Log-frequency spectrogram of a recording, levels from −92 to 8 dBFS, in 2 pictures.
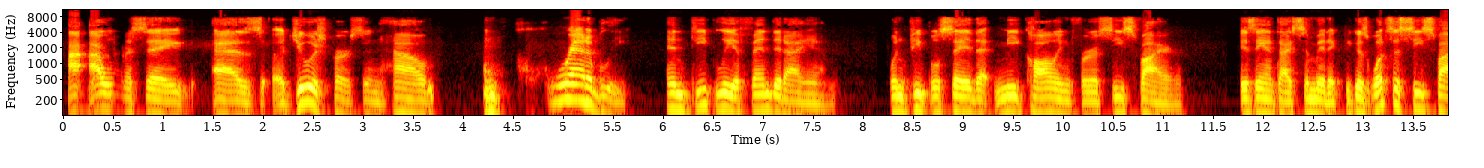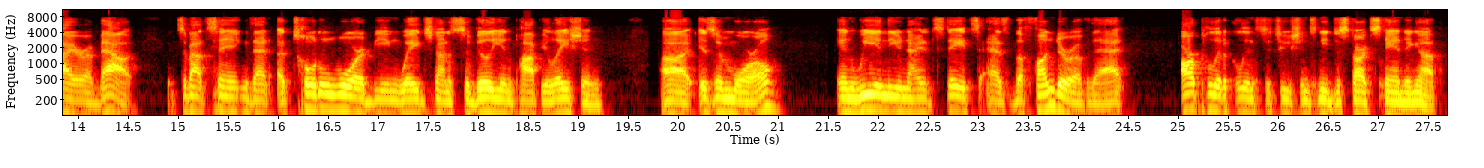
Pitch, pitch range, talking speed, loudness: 105 Hz, 95-120 Hz, 145 wpm, -16 LUFS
